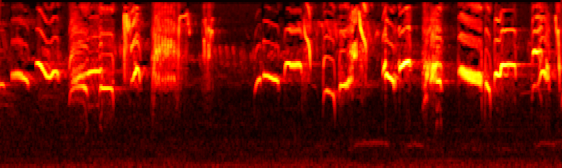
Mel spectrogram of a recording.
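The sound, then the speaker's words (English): A blackbird sings a varied run of rich, fluting and warbled phrases with brief chirps between them, clear against faint low background rumble, with a short pause midway. “So this is why maybe when we see blackbirds nowadays, they're always up on the roof or on television aerials.”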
